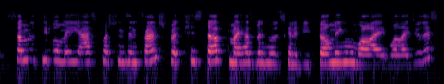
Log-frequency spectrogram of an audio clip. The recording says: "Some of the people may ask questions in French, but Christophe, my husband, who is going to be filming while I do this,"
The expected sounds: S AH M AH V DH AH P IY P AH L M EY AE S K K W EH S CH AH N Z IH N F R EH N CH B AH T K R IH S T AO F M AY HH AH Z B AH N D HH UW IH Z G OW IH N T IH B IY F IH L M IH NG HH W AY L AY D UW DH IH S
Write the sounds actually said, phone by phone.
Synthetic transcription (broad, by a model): S AH M AH V DH AH P IY P L M EY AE S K K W EH S CH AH N Z IH N F R EH N CH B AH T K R IH S T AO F M AY HH AH Z B AH N D HH UW IH Z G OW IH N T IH B IY F IH L M IH NG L W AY L AY D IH DH IH S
